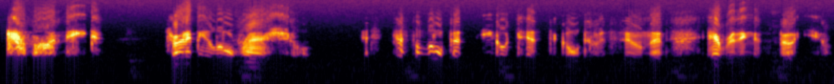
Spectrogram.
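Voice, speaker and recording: A man's voice: on the low side, wildly swooping pitch, fast, pushed and bright, husky, no echo, exaggerated voice, poor audio. A man acting as a skeptical, rational sheriff's office worker and concerned friend, speaking bluntly but caringly in a naturalistic horror audio drama. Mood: exasperated, rational.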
